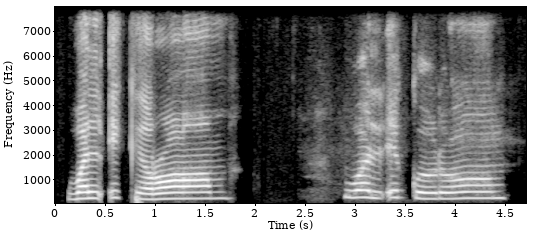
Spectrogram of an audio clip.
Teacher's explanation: this ra, it carries a fatha, so we pronounce it thick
